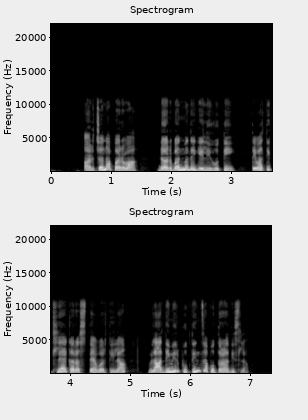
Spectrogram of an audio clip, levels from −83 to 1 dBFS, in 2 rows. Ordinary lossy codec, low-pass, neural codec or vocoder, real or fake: none; 10.8 kHz; none; real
